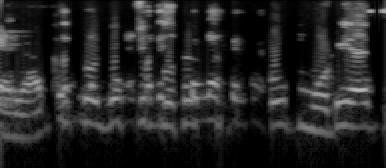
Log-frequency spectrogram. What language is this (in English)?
Marathi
